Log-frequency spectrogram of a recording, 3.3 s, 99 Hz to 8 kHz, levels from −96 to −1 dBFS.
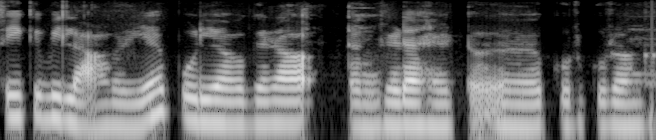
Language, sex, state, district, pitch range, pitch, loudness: Rajasthani, female, Rajasthan, Nagaur, 155-180 Hz, 165 Hz, -21 LUFS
